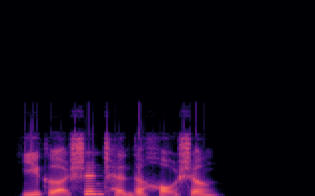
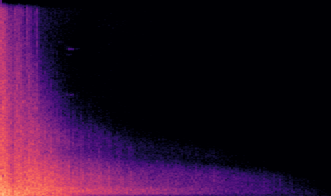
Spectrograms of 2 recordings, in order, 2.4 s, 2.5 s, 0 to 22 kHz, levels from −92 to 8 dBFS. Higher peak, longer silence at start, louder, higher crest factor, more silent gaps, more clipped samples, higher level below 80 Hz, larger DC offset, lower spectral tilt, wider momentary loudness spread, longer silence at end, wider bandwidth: second, -8 dBFS vs 0 dBFS; about the same, 0.05 s vs 0 s; second, -27 LUFS vs -15 LUFS; about the same, 20 dB vs 18 dB; neither; second, under 0.1% vs 0.2%; second, -62 dBFS vs -32 dBFS; first, 0.4% vs under 0.1%; about the same, -3.5 dB/octave vs -3.5 dB/octave; second, 5 LU vs 25 LU; second, 0.7 s vs 1.55 s; second, 11 kHz vs over 20 kHz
